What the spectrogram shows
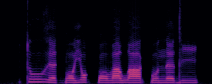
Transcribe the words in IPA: tuː˦ɣɛ˨ɡ͡bɔ˨ jɔ˦k͡pɔ˨βa˦ waː˦k͡po˦nɛ˦ di˦

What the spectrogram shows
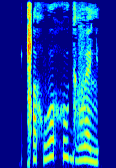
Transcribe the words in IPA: ǁʌxwo huɡʲɔ̤vɛlʲ

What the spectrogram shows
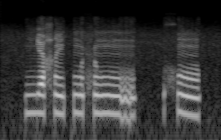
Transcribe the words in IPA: ɲɛχẽkũħũː | xõ

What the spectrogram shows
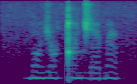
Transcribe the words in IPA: ɓõ ʒɔŋ͡ǃɔ̃ d͡ʒɛɓɛ̃

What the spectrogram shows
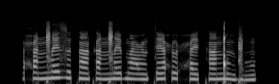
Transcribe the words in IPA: ħaŋ͡ǁɛzʊ tãka ŋ͡ǁɛ bãʕũtɛħu ħɛ kãŋ͡ǃũ ɡ͡ǁũ

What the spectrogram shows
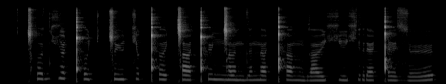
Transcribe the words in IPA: ǀʰʊdçœ ǃʰocǀycʊ ǃʰəɪ̯ǀɐǃʰy ŋ͡ǀəndənɐ ǃʰɐŋɡɐɪ̯ çiçrɛǃe zø

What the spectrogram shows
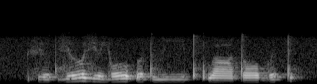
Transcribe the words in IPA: fʲɵːtzʲɤːzʲɵ joːʔɤt viːtkʷʼɑː tɔːɡʷet

